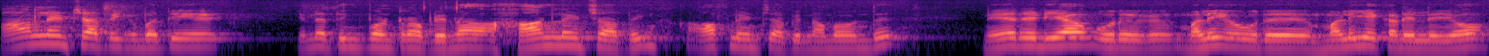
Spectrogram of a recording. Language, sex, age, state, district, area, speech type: Tamil, male, 30-45, Tamil Nadu, Viluppuram, urban, spontaneous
